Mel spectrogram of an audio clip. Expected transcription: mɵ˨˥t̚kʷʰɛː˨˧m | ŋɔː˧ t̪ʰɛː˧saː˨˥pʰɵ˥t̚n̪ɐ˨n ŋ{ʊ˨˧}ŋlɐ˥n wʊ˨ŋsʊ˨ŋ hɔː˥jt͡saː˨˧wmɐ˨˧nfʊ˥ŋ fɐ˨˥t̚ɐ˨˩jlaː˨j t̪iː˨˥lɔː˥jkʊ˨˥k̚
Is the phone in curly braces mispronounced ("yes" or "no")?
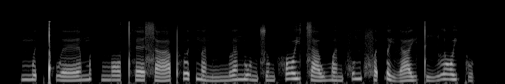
no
